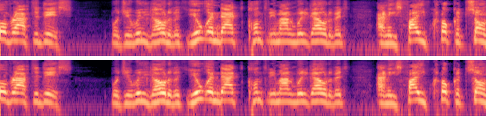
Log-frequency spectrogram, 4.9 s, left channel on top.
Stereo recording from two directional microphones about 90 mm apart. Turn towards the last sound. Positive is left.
turn(degrees=-40)  # may be behind; listen again after turning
